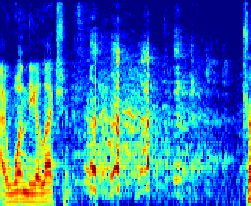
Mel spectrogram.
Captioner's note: laughter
